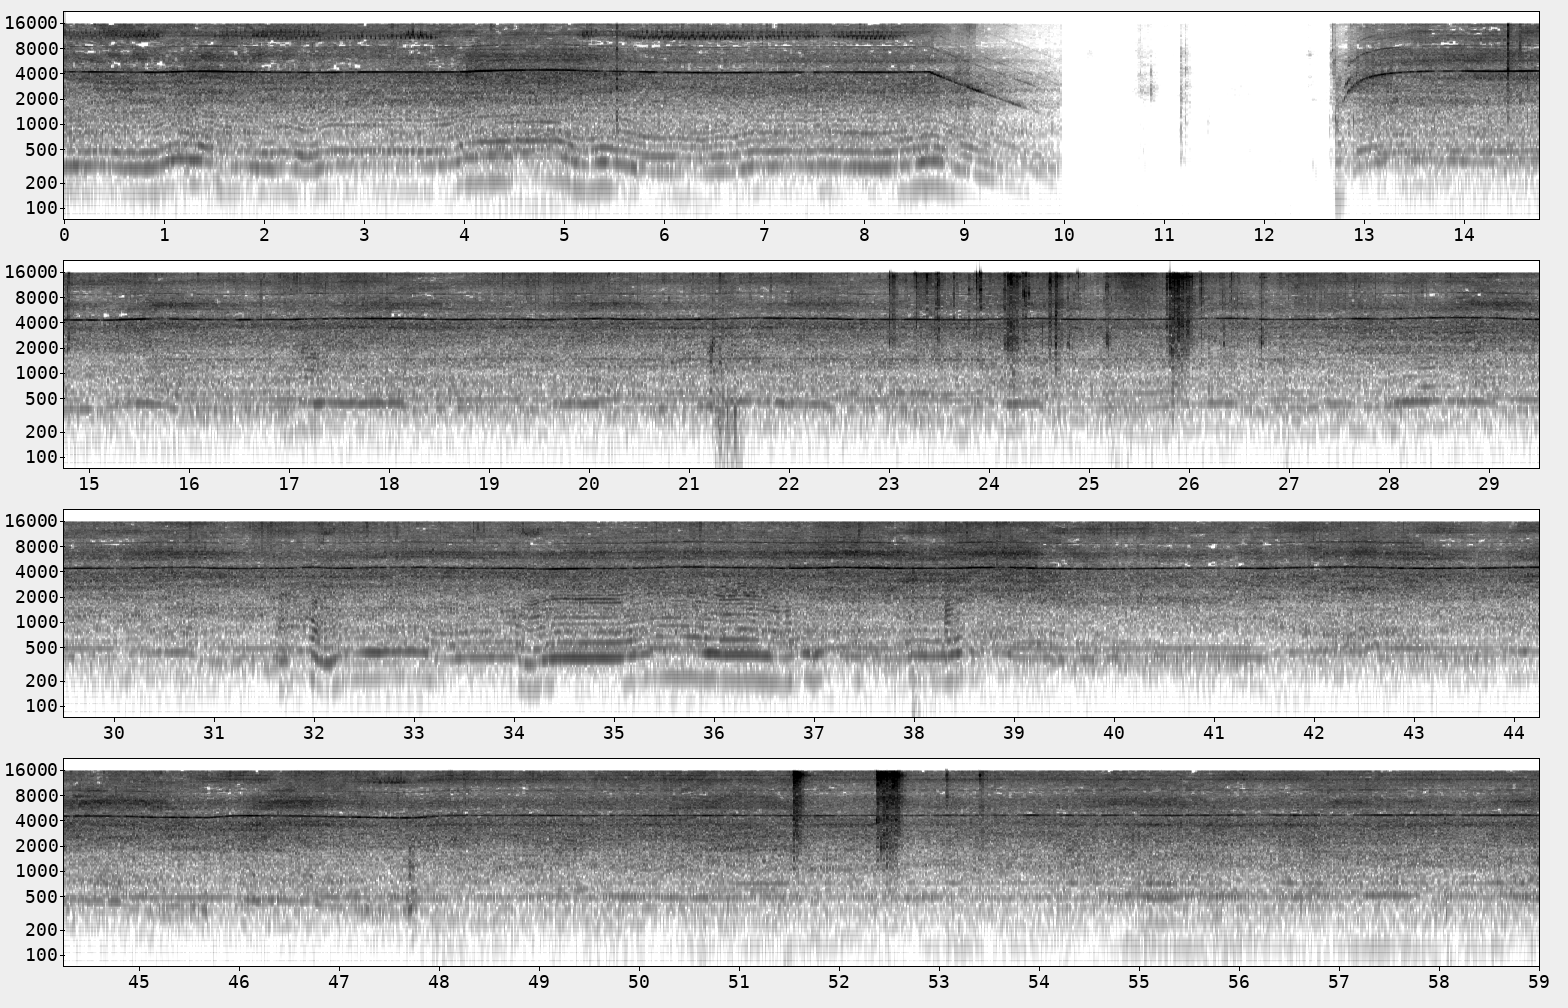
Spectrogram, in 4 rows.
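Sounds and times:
vacuum cleaner motor whine: 0.0s - 10.0s, 12.6s - 59.0s.

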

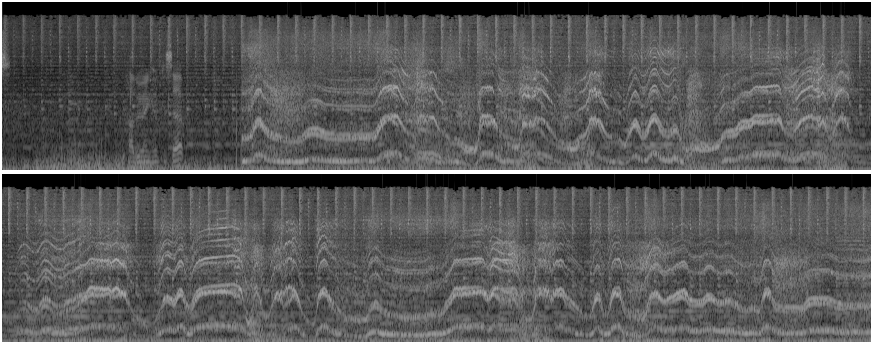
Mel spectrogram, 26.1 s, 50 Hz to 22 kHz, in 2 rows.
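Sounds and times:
background music: 0.0s - 26.0s
quadcopter motors whining: 3.2s - 26.0s.

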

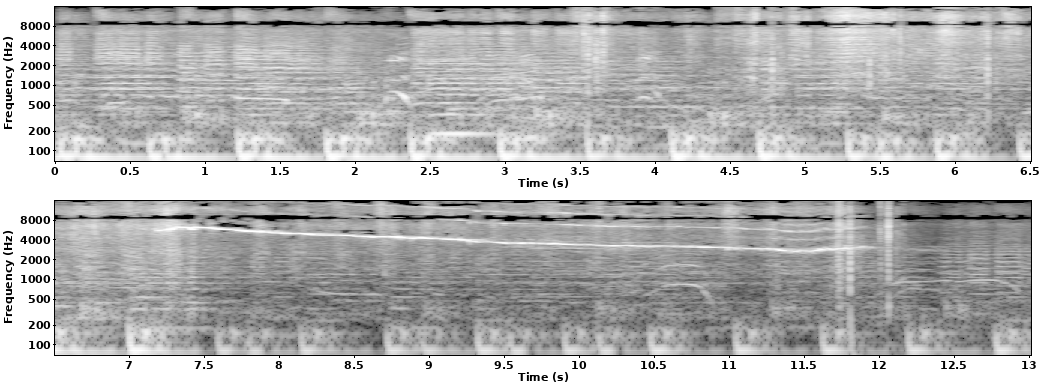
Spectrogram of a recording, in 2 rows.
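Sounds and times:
music with steady bass beat: 0.0s - 13.0s
fireworks spraying sparks: 3.4s - 12.4s
sharp firework bangs: 5.0s - 12.4s
falling firework whistle: 6.5s - 12.6s.

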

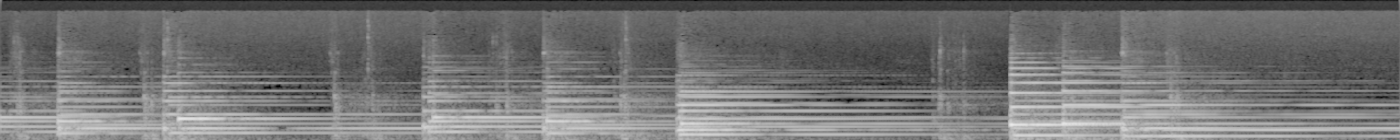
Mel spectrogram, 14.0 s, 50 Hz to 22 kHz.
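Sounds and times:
slow solo piano chords: 0.0s - 14.0s.

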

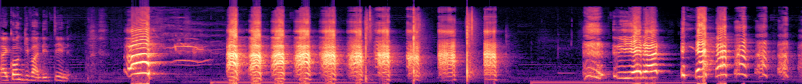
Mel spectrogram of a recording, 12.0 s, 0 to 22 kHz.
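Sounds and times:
man laughing loudly: 1.9s - 7.6s, 10.2s - 12.0s
low music drone: 2.4s - 6.1s, 7.9s - 12.0s.

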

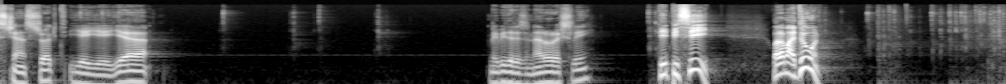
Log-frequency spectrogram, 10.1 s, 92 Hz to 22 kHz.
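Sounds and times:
computer keyboard clicks: 2.2s - 4.0s, 8.6s - 10.0s.

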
